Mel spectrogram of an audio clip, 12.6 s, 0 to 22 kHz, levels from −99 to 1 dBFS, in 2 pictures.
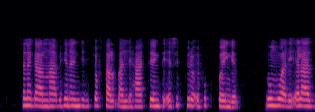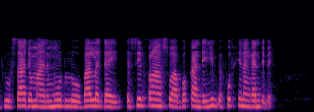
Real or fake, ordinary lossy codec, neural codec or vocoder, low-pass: fake; MP3, 32 kbps; vocoder, 22.05 kHz, 80 mel bands, Vocos; 5.4 kHz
